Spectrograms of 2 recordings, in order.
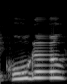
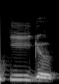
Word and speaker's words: kugel: Que eu chamaria de kugel por falar alemão, mas que eles falam kigel por ser Yiddish.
